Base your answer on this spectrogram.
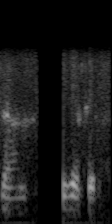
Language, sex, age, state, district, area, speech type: Assamese, male, 60+, Assam, Udalguri, rural, conversation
